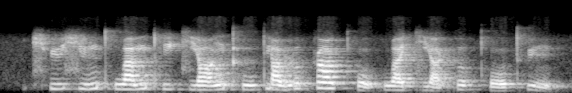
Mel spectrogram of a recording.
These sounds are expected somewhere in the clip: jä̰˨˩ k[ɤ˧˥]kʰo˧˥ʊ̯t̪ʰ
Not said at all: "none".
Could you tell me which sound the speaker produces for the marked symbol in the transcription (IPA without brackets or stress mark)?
ɤ˥˩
